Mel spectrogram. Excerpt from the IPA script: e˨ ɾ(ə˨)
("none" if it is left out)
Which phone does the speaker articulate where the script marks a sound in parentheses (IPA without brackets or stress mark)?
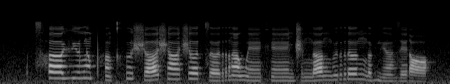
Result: ɑ˨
